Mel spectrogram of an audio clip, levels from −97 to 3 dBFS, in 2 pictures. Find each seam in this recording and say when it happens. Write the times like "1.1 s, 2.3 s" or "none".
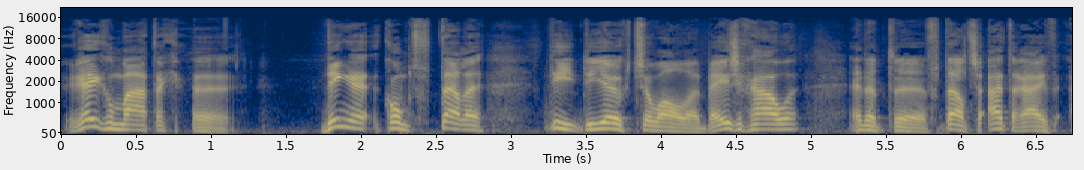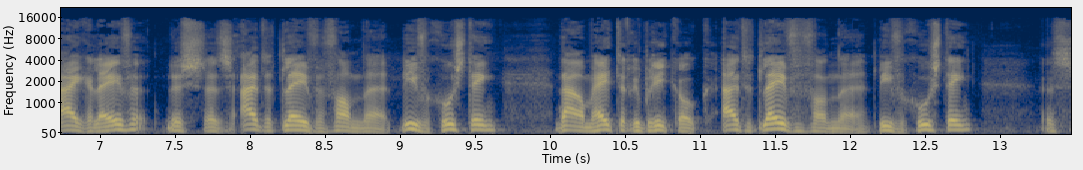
none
